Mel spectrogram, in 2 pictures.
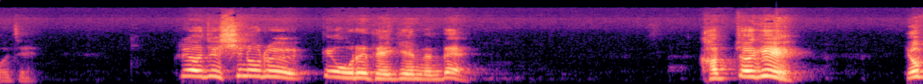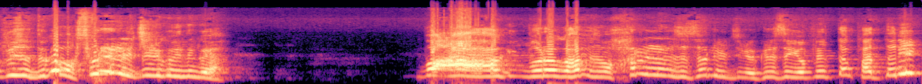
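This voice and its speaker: A male pastor giving a sermon, telling a road-rage story in an animated way and acting out both drivers. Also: extremely high pitch, normal speed, long pauses.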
